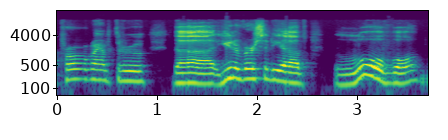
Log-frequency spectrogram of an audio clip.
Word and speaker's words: Louisville: through the university of louisville that's the right way to say louisville by the way it's louisville uh i had to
